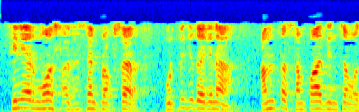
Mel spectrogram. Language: Telugu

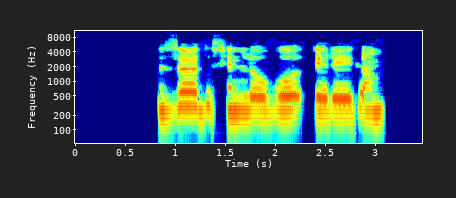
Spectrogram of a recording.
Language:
Pashto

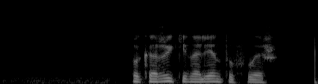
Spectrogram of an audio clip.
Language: Russian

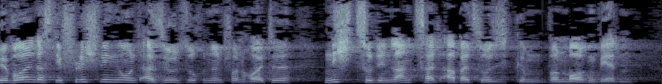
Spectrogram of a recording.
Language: German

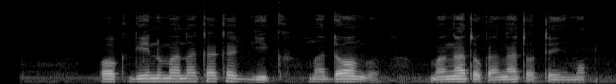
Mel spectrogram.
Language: Luo (Kenya and Tanzania)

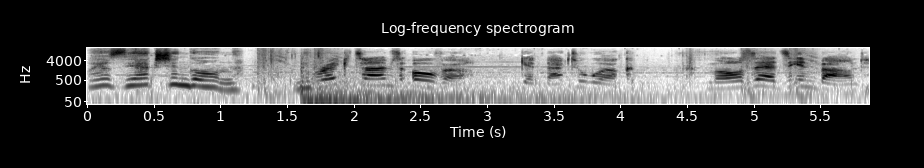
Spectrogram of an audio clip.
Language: English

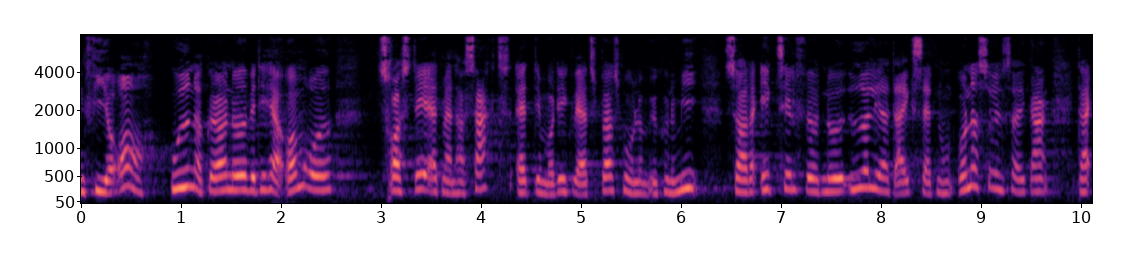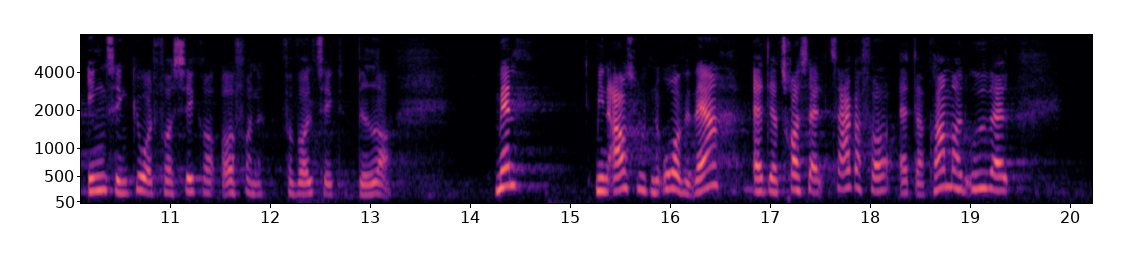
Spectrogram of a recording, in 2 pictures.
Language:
Danish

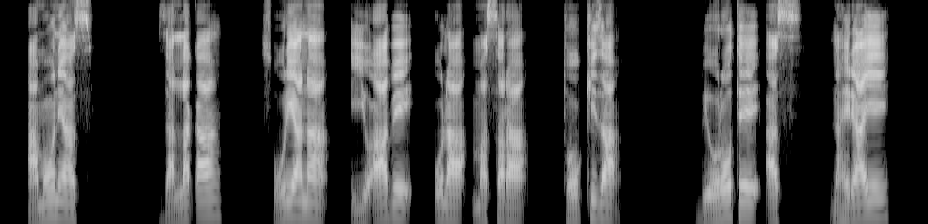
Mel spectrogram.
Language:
Gamo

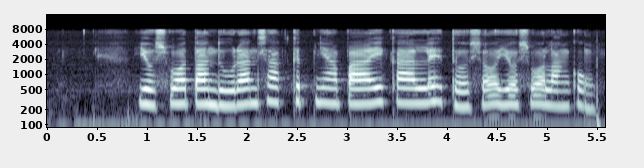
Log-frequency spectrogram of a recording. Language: Javanese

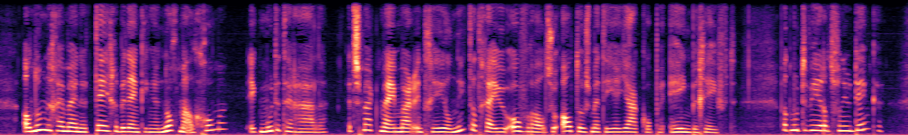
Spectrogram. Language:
Dutch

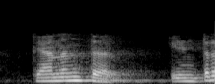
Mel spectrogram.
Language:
Marathi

